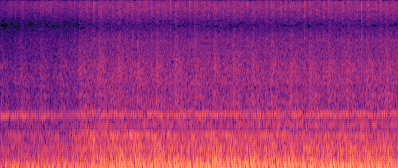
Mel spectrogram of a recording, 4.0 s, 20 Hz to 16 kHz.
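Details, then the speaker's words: 2004 Chevrolet Suburban 6.0L V8 4x4 at cold start has a fast even ticking rattle from the valves; lifter bleed-down and a valve sealing issue cause the rough starts, and the purge valve was also found stuck open. "it sounds like a like the valves are rattling it's all about faint noise"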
